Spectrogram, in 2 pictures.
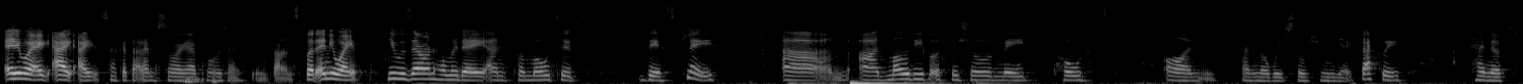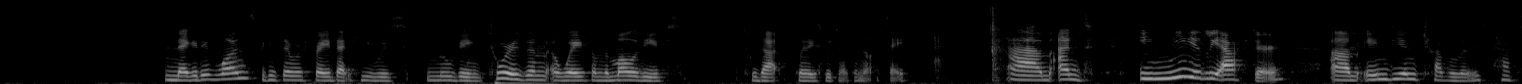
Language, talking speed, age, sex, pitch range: English, 135 wpm, 20-39, female, 180-220 Hz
